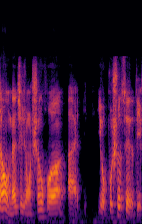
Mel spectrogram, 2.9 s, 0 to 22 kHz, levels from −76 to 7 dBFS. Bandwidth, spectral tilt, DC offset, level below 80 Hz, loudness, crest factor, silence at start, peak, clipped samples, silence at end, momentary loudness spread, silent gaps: 8.2 kHz; -1 dB/octave; under 0.1%; -62 dBFS; -18 LUFS; 18 dB; 0 s; 0 dBFS; under 0.1%; 0 s; 8 LU; none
